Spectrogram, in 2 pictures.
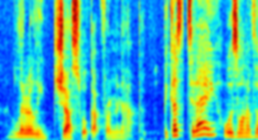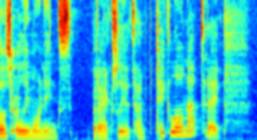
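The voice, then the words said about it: Unusually low voice. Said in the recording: “My voice is so low today. I hope you all are enjoying it. I'm sorry if it sounds ridiculous.”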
